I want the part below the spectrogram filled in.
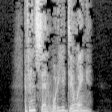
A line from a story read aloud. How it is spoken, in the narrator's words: screamed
